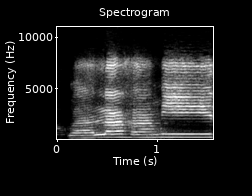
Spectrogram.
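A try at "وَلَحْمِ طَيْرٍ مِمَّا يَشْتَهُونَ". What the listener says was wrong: walahe, jangan ada walahe. Walah mitoy. Walah mi, jangan ada e-nya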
